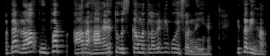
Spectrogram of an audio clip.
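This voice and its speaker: Hindi-speaking man teaching a grammar lesson. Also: sits high. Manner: repetitive, checks in with listeners often. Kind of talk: explaining mock test answers in a lesson.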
